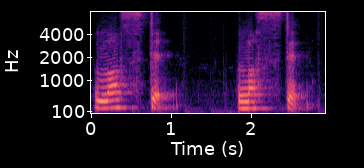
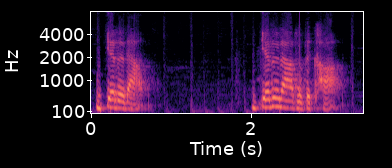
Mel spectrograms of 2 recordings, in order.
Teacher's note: the word it is pulled into the word before it because it ends with a consonant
